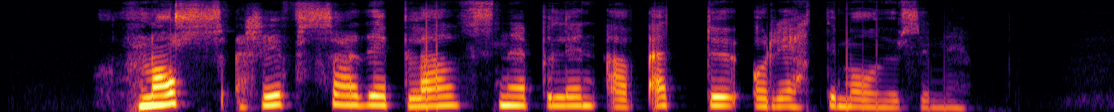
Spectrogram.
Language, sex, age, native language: Icelandic, female, 20-29, Icelandic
